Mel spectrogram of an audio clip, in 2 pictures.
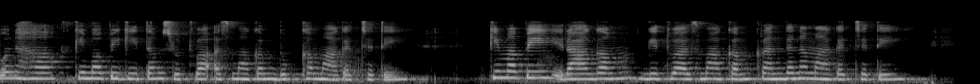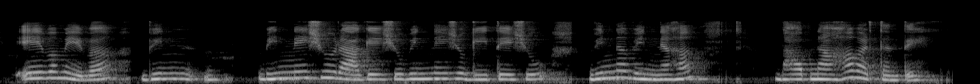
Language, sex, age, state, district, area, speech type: Sanskrit, female, 18-30, West Bengal, Jalpaiguri, urban, spontaneous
